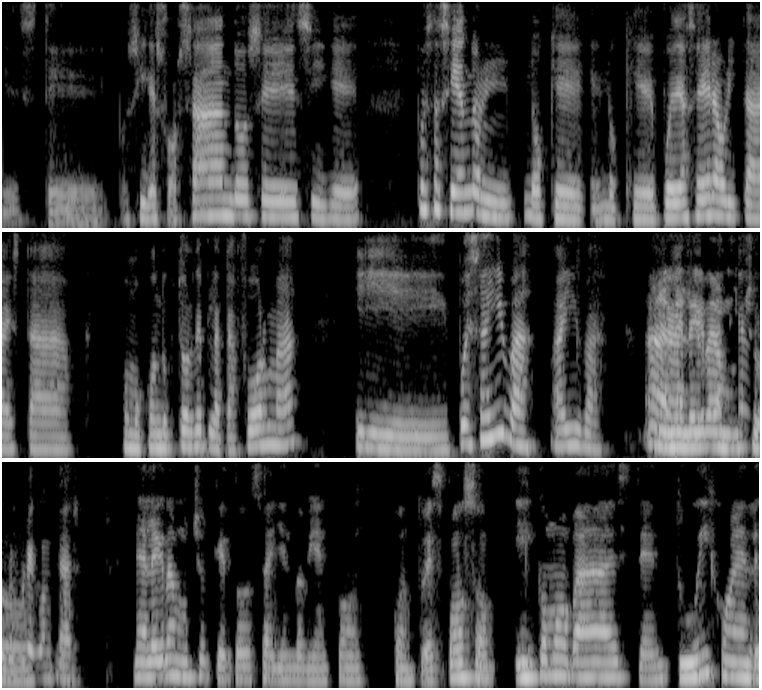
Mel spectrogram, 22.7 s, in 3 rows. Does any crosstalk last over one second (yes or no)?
yes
